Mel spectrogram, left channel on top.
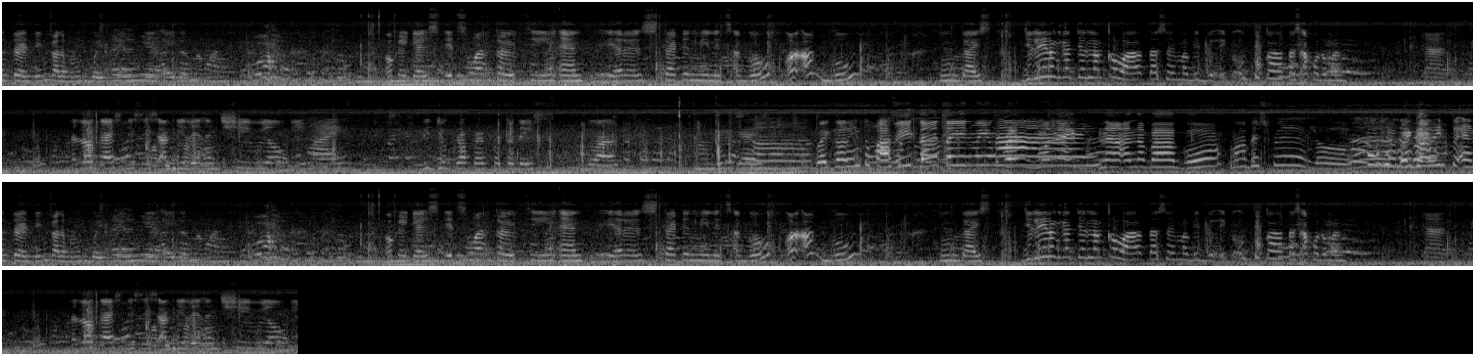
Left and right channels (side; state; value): right; drops out; at 17.7 s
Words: Kala mo boyfriend. I don't know. Okay, guys. It's 1:30 and it is 13 minutes ago. Or ago. Yan, guys. Jilin lang gadyan lang kawa. Tapos ay mabidyo. Ikaw ka. Tapos ako naman. Yan. Hello, guys. This is Angeline and she will be my videographer for today's vlog. Guys, we're going to pasok Wait, na. dantayin mo yung friend mo na bago. Mga best friend, We're going to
